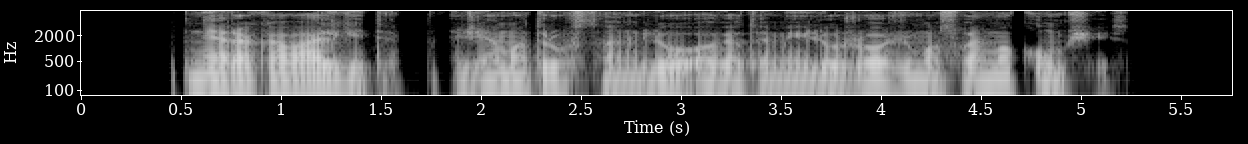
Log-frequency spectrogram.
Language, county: Lithuanian, Marijampolė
